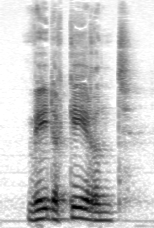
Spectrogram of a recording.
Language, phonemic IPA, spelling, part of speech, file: Dutch, /ˌʋeːdərˈkeːrənt/, wederkerend, adjective, Nl-wederkerend.ogg
- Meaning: reflexive (of a pronoun referring back to the subject, or of a verb requiring such a pronoun)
